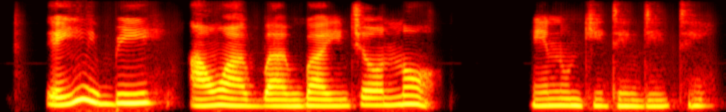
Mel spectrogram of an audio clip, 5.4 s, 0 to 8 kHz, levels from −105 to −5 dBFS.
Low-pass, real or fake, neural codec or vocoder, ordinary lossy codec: none; fake; codec, 16 kHz, 1 kbps, X-Codec, HuBERT features, trained on LibriSpeech; none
